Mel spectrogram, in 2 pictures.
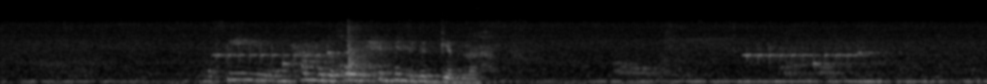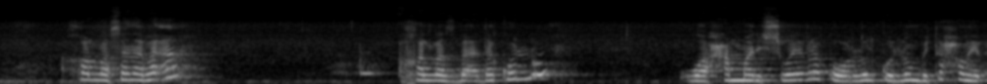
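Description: Pastries sizzle and bubble as they fry in hot oil.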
